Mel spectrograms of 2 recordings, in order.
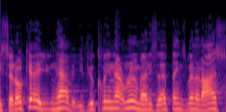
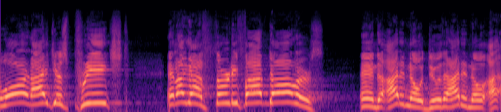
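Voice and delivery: mock, very high, loud, tearful sobbing; 10 semitones higher, 6 dB louder than usual. A preacher recalls a church that loved him, retelling his own crying. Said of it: "I remember just crying".

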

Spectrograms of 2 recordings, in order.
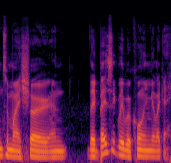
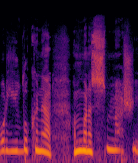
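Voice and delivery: put-on furious, drunken-sounding, really angry, very high-pitched voice; 11 semitones higher than usual. Retelling how a drunk man threatened someone: imitating a really angry drunk. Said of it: "really angry".

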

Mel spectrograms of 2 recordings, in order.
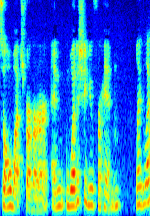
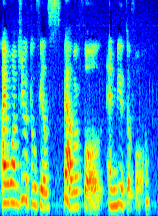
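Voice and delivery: man's voice with put-on Russian accent. Quoting a man the speaker finds creepy, in a Russian accent. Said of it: "Why am I making him Russian?".

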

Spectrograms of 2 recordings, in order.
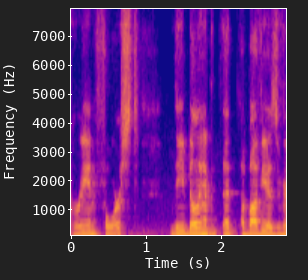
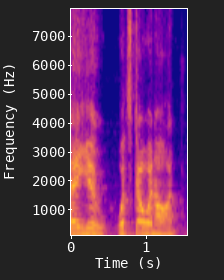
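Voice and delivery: called out like a guard; 3 semitones higher than usual. Game master voicing a Trandoshan with a gun who shouts at Cart, Trandoshan guard shouting. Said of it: "in basic shouts at Cart".

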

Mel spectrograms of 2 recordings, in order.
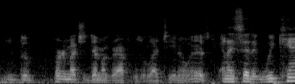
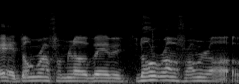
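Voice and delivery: put-on high street holler, calling out; 7 semitones higher than usual. Retelling a scene of a conga player in a park: imitating someone yelling. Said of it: "He's yelling out".

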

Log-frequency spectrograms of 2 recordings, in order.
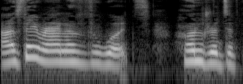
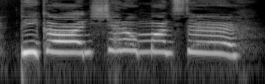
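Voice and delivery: very high, loud, commanding yell; 12 semitones higher, 4 dB louder than usual. Narrator reading a story character's line aloud, shouting. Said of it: "Grace shouts".

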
